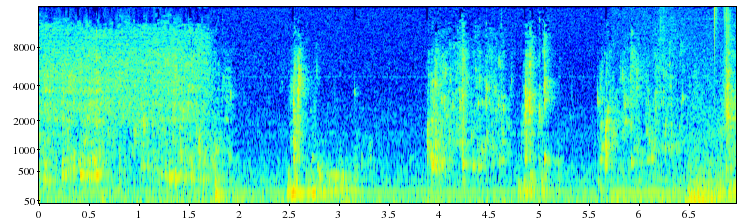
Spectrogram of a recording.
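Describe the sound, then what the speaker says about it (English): Water sloshing and splashing as 3D printed resin parts are dipped in and out of lukewarm water, with several bursts of swirling liquid over a faint steady hum. "just dip it in and out of the water and dispose of it properly."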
